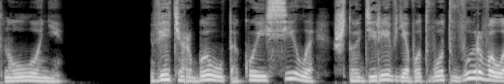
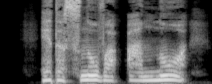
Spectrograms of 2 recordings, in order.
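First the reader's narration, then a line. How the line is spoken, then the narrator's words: Hissed. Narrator (Russian): прошипел имбирь Барбарику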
